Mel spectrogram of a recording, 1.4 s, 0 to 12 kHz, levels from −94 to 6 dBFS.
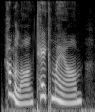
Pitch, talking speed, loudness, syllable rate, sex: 240 Hz, 210 wpm, -17 LUFS, 5.2 syllables/s, female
